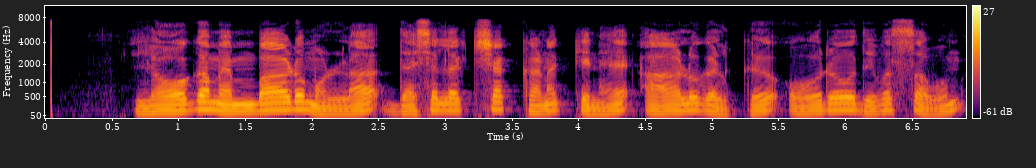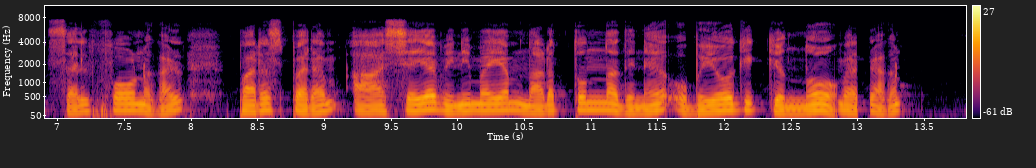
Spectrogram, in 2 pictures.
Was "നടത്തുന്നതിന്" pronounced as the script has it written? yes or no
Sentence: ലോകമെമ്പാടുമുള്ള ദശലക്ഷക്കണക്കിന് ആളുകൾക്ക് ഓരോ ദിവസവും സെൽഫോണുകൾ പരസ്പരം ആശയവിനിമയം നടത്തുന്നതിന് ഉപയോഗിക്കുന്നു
yes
